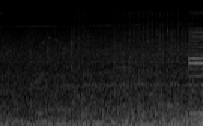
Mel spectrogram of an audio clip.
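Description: City street ambience: a steady wash of traffic and street noise that grows slowly louder, with a short high tone coming in near the end.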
